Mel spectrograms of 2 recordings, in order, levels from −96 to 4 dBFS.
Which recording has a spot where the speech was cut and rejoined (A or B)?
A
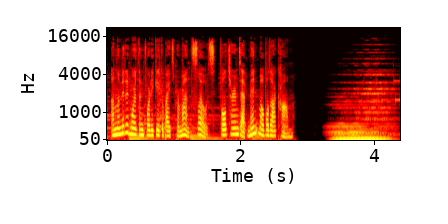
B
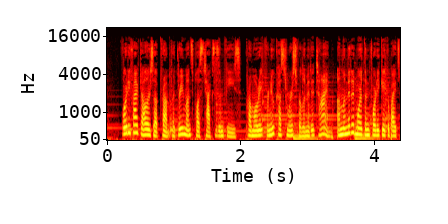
A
